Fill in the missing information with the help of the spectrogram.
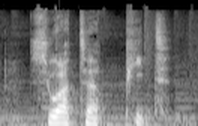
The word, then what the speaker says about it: Zwarte Piet: Boys and girls, last episode I discussed the festival of Sinterklaas in the Netherlands, and I touched briefly upon the gentleman Zwarte Piet. That's how you pronounce it.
